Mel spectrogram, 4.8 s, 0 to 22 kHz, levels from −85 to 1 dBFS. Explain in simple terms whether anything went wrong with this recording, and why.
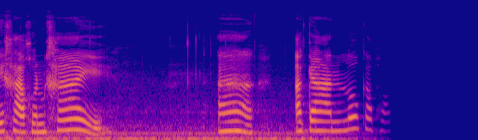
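Nothing went wrong; the ending simply fades away gently.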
